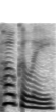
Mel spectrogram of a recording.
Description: Prononciation du mot pokily en anglais (fichier audio)
Prononciation du mot : pokily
